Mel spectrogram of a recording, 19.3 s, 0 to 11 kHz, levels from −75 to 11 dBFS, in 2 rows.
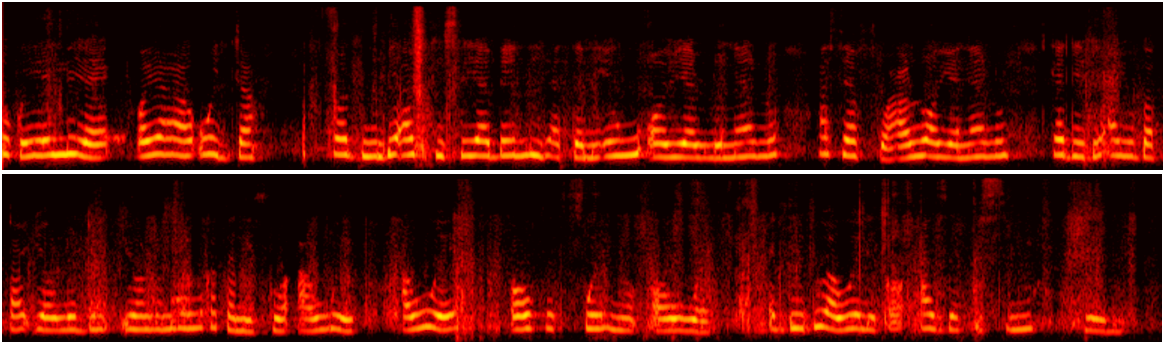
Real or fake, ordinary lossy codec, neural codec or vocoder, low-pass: fake; MP3, 96 kbps; vocoder, 22.05 kHz, 80 mel bands, WaveNeXt; 9.9 kHz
